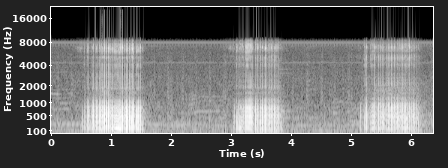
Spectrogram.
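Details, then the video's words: Snoring Cavalier King Charles Spaniel, dozing after a Christmas turkey meal; three rough, buzzy snores, the first loudest and about a second long, the next two softer, spaced roughly two seconds apart in a quiet room. "SNORING AGAIN! Cavalier King Charles"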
